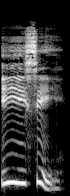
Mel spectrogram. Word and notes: eec: British English

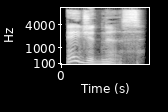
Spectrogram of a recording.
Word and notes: agedness: British English

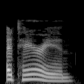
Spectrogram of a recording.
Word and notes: aterian: British English

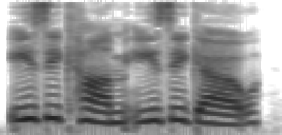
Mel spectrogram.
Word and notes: easy come easy go: American English

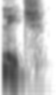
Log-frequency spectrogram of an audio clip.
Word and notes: leech: British English

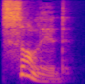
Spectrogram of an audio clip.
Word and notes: solid: British English

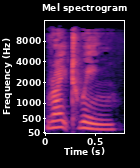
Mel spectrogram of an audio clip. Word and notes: right-wing: British English

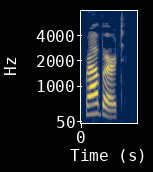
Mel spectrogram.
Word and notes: robert: British English

